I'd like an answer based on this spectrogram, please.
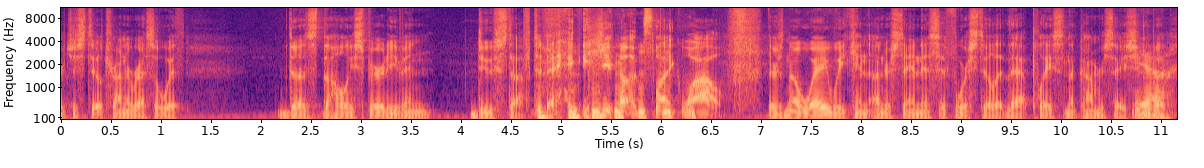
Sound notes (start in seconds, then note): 4.8 laughing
